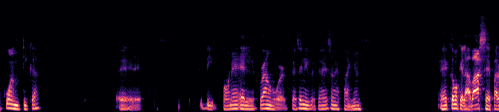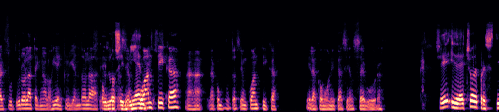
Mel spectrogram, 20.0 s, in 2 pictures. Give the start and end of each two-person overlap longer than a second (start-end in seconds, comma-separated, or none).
11.8-13.3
